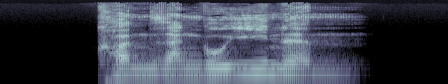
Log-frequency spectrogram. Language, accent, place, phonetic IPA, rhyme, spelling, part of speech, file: German, Germany, Berlin, [kɔnzaŋɡuˈiːnəm], -iːnəm, konsanguinem, adjective, De-konsanguinem.ogg
- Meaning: strong dative masculine/neuter singular of konsanguin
